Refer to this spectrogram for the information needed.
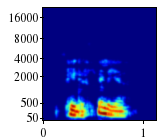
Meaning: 1. Sexual attraction by adults and adolescents to children, specifically prepubescent children 2. Sexual activity between adults and children; the act of child molestation
- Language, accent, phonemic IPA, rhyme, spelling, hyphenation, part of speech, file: English, Southern England, /ˌpiː.dəˈfɪ.li.ə/, -ɪliə, pedophilia, ped‧o‧phil‧i‧a, noun, LL-Q1860 (eng)-pedophilia.wav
